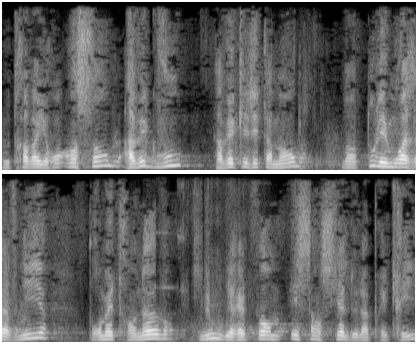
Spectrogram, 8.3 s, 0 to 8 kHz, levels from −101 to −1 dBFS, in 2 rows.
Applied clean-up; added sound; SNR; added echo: neural separator model SepFormer DNS4.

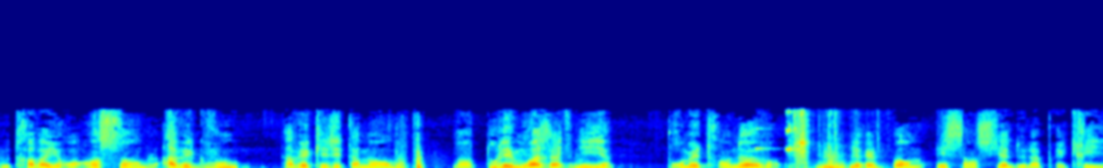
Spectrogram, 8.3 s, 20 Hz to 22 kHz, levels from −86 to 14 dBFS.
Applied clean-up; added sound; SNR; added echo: neural mask model RNNoise.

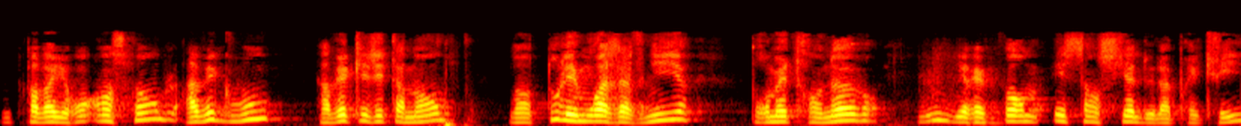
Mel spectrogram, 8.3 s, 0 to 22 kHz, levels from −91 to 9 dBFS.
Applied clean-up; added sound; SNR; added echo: neural mask model DeepFilterNet 3.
